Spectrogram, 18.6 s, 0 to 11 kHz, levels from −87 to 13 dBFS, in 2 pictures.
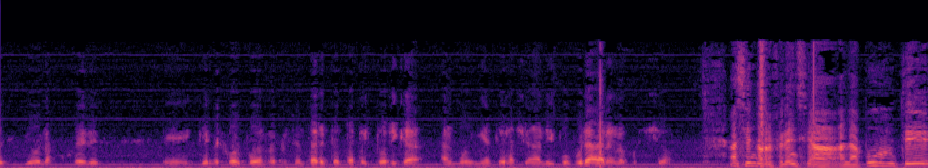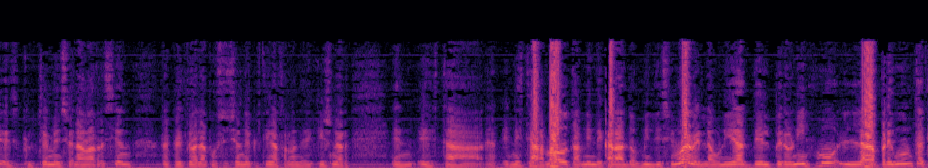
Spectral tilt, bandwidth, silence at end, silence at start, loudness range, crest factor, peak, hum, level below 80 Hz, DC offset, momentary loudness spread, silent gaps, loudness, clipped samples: -4 dB/octave; 8.8 kHz; 0 s; 0 s; 8 LU; 20 dB; -4 dBFS; none; -44 dBFS; 0.5%; 16 LU; none; -24 LUFS; under 0.1%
